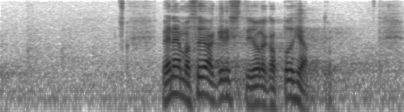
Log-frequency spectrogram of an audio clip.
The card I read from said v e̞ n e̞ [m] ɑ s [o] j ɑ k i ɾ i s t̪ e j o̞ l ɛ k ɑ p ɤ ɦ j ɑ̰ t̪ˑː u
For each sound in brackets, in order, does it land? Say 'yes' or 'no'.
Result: yes, no

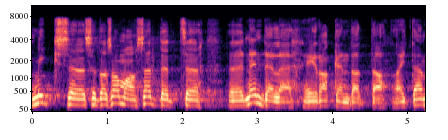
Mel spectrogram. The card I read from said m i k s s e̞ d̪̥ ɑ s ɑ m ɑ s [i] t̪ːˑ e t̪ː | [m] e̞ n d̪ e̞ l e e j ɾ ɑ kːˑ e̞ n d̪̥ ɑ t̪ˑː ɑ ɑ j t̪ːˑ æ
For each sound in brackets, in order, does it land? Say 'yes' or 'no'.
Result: no, no

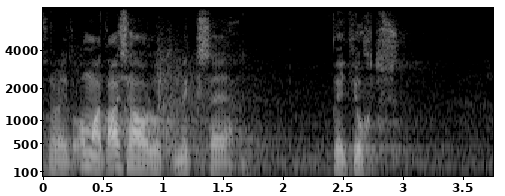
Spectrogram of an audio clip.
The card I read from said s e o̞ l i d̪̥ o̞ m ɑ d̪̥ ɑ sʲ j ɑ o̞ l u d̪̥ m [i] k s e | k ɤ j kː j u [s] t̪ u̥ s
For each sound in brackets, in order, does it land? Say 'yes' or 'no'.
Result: yes, no

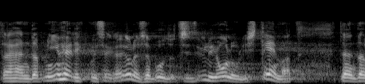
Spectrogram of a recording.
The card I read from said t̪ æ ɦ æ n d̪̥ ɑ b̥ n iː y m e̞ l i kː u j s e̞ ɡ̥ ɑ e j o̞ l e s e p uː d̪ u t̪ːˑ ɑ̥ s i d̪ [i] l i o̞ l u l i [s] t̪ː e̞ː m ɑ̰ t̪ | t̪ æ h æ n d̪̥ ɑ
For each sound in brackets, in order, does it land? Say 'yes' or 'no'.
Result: no, yes

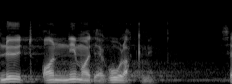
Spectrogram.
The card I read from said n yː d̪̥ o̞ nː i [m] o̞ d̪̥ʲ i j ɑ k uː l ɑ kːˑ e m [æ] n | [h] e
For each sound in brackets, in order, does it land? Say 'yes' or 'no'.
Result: yes, no, no

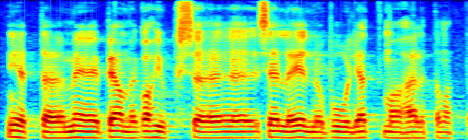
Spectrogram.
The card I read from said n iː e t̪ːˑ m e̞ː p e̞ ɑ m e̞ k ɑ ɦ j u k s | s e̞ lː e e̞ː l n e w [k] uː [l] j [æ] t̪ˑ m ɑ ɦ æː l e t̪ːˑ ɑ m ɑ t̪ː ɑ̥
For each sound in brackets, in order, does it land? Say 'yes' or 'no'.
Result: no, yes, yes

